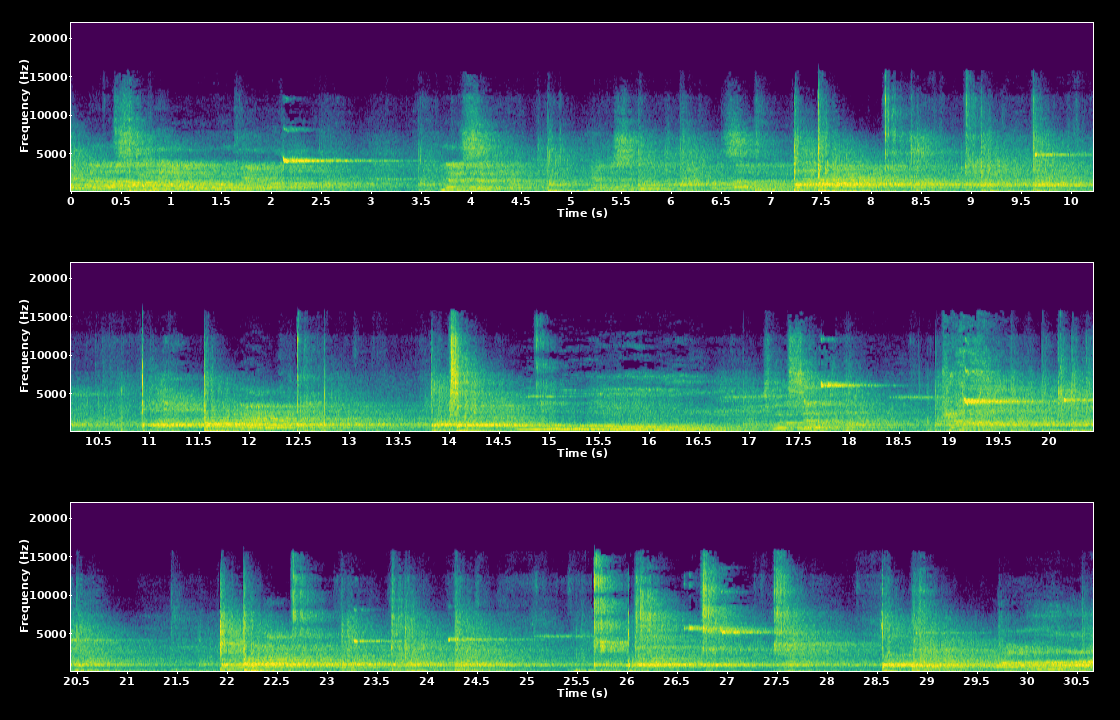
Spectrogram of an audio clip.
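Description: Racquetball doubles rally in an enclosed court: the rubber ball smacks off racquets, walls and floor in a string of sharp hits that echo around the court, with brief high sneaker squeaks on the hardwood floor.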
